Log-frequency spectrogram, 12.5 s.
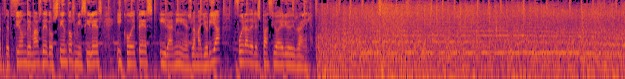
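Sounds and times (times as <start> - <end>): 
speech: 0.0 - 6.6
air raid sirens: 6.3 - 12.4.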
